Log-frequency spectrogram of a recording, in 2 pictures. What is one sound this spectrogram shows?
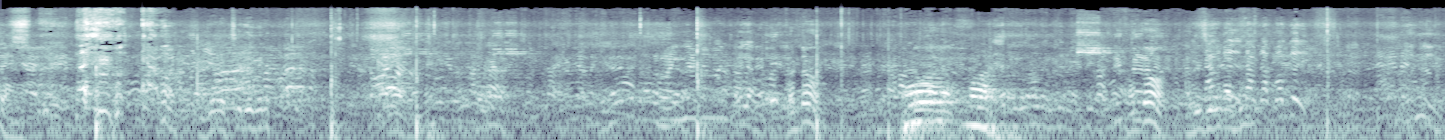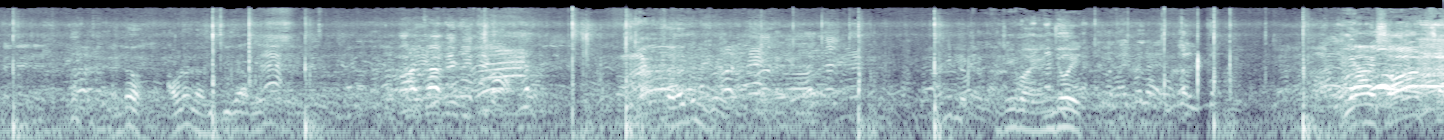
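Men on the court shout calls to each other.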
